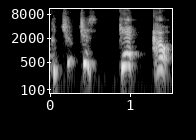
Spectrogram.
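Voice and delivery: high, indignant dismissal; exasperated reenacted demand; retold exasperated order. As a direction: act out throwing someone out, high-pitched. Ordering doctor out, acted out.

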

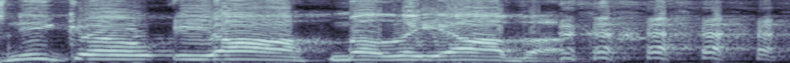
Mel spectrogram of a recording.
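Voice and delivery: Iamaleava drawn out syllable by syllable; slowed down. Retold or imitated. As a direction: mimic someone carefully spelling out Iamaleava by sound, very slowly. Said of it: "when he slows it down".

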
